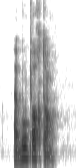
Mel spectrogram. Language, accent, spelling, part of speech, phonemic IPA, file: French, France, à bout portant, adverb, /a bu pɔʁ.tɑ̃/, LL-Q150 (fra)-à bout portant.wav
- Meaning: at point-blank range, point blank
